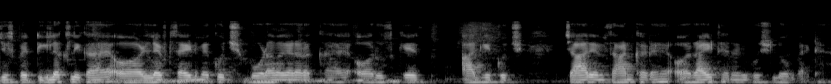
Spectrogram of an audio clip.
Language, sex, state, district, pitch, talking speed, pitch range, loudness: Hindi, male, Bihar, East Champaran, 105 Hz, 230 wpm, 105-110 Hz, -25 LUFS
